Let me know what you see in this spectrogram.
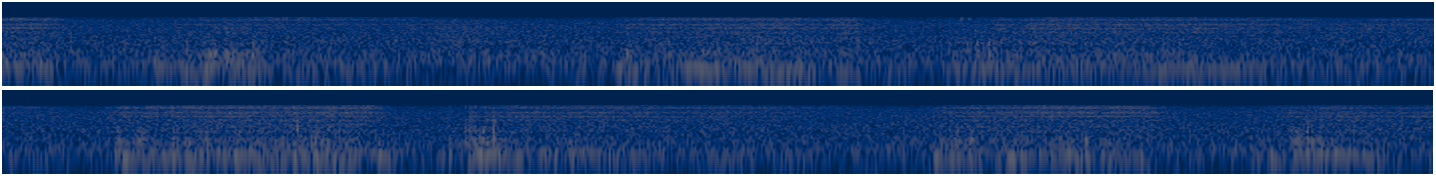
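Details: Noisy, harsh vibrating breaths recur throughout: inspiratory stridor from laryngomalacia in a child.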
